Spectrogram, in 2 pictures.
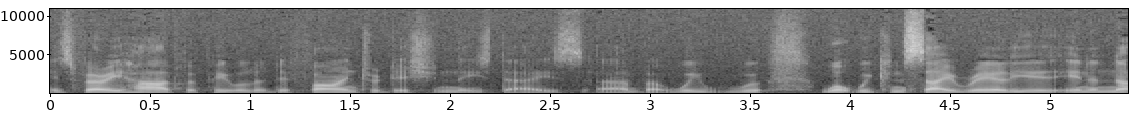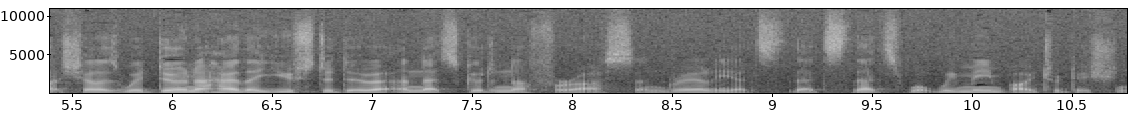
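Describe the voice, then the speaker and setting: A man speaks with an English accent at a very fast pace. He leaves hardly any pauses. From England. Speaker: martial arts master instructor. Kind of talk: interview. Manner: halting, many repeated words.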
